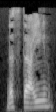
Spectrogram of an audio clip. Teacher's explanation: الرحيم، الرحيم كسرة لكنها منخفضة الصوت، إياك نعبد وإياك نستعين، نستعين، فالحرف الأخير وهو النون المضمومة يأتون بها بصوت ضعيف، يبقى تقريبا ثلث الصوت ويذهب ثلثاه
